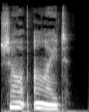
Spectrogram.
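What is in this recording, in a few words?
"sharp-eyed", British English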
